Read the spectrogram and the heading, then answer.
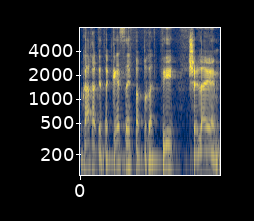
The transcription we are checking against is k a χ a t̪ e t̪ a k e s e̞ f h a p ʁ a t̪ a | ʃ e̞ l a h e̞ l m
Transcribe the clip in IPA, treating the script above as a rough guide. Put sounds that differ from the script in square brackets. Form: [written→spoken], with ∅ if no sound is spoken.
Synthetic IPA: k a χ a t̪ e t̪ a k e s e̞ f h a p ʁ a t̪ [a→i] | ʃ e̞ l a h e̞ [l→∅] m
